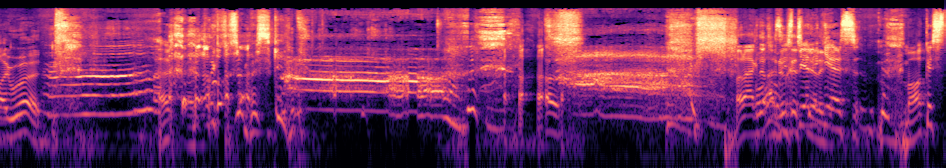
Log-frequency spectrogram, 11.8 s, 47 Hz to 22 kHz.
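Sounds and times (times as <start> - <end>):
speech: 0.1 - 1.1, 2.0 - 4.1, 5.6 - 7.4, 8.4 - 11.8
woman moaning in pain: 0.6 - 2.3, 3.6 - 6.1, 6.8 - 9.1
laughter: 1.8 - 3.8, 5.6 - 7.4.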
